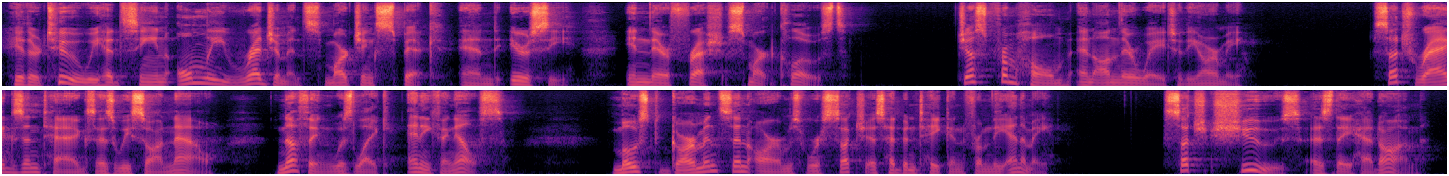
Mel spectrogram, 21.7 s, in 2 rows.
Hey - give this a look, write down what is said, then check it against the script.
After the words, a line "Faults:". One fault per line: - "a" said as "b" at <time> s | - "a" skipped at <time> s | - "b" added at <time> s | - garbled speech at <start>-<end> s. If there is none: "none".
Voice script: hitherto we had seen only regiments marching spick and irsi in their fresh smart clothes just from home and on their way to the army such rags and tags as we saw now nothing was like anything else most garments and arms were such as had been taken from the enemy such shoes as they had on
hitherto we had seen only regiments marching spick and irsi in their fresh smart clothes just from home and on their way to the army such rags and tags as we saw now nothing was like anything else most garments and arms were such as had been taken from the enemy such shoes as they had on
Faults:
none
